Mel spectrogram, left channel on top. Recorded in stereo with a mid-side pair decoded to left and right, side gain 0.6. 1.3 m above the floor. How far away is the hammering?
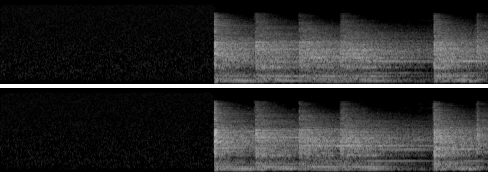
About 2.5 m.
